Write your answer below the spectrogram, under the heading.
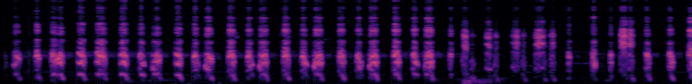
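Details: Chukar partridge, known locally as chakor and described as a desi or hunter chakor, giving a long run of rapid, harsh chuck notes, roughly two per second, uneven in spacing, with a brief low thud near the end.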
